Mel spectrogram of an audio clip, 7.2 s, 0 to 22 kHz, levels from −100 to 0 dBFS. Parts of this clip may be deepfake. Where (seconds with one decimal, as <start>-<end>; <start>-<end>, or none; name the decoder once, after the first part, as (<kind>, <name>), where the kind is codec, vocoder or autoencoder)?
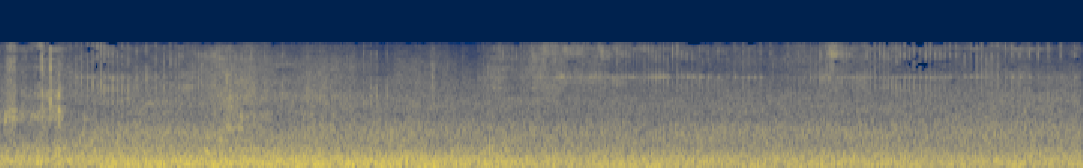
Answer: none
